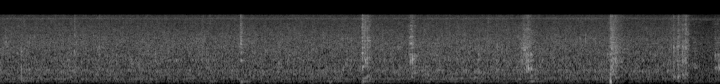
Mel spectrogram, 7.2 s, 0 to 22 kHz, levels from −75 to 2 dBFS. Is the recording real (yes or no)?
yes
